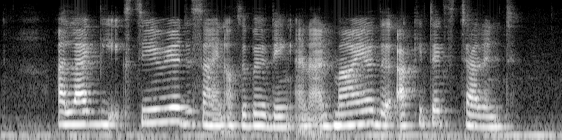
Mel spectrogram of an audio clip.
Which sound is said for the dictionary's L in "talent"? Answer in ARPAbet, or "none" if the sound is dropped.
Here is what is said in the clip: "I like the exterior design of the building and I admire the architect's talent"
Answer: L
